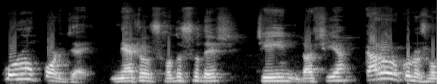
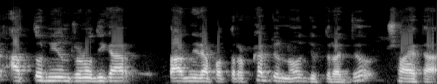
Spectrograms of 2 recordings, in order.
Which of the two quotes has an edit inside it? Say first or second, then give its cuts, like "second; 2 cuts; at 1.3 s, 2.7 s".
first; 2 cuts; at 1.0 s, 3.5 s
